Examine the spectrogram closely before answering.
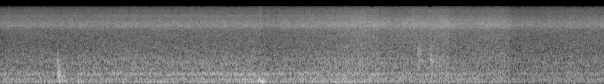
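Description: Steady rushing hiss, with honey bees buzzing around an open hive beneath it and a couple of faint knocks.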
